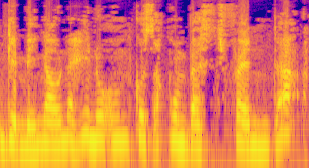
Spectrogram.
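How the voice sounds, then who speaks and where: A woman playing an affectionate, sentimental middle-aged mother in a radio drama, with drawn-out emotional delivery. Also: medium pitch, a little hiss or hum. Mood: wistful.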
